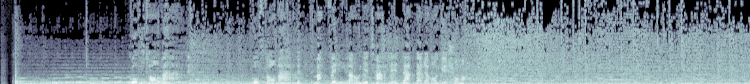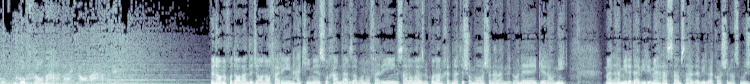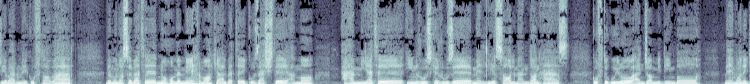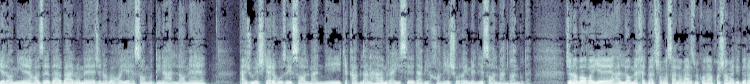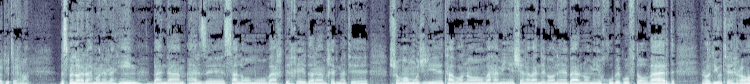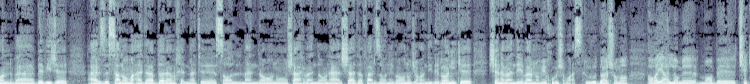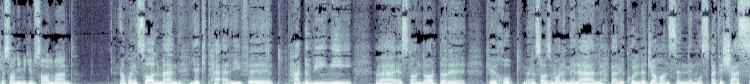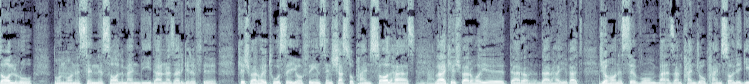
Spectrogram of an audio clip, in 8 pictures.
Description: بر روی آنتن رادیو تهران رفت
